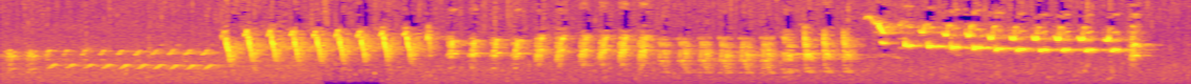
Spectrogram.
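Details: Red siskin song used to tutor and lure other birds: bright, high chirping trills in shifting sections, each a fast stream of repeated notes, with a brief gap midway and a sweet, level trill at the close.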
